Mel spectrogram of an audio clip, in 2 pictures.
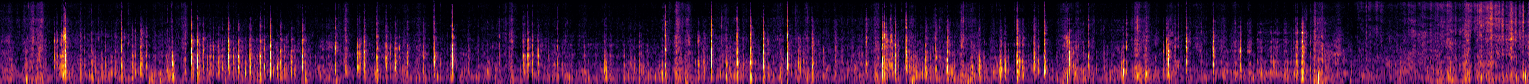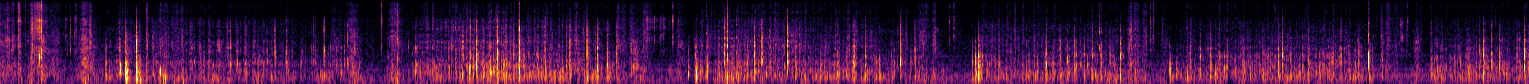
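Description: Screws being backed out by hand from a carbon-fibre side skirt, heard close up: irregular small clicks and taps of the tool, screws and panel, with a brief scratchy rustle around halfway through.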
